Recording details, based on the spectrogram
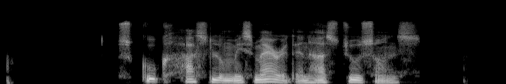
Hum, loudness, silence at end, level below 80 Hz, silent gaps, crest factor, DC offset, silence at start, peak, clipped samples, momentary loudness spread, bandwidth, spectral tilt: none; -22 LUFS; 0.9 s; -40 dBFS; 0.14-1.17 s, 1.35-1.40 s; 20 dB; under 0.1%; 0.05 s; -4 dBFS; under 0.1%; 11 LU; 8.2 kHz; -5.5 dB/octave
